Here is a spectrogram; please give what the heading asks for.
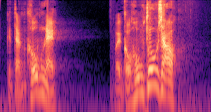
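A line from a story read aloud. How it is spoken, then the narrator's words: Irritated shout. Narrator (Vietnamese): Tên giang hồ lại bực tức quát lên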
